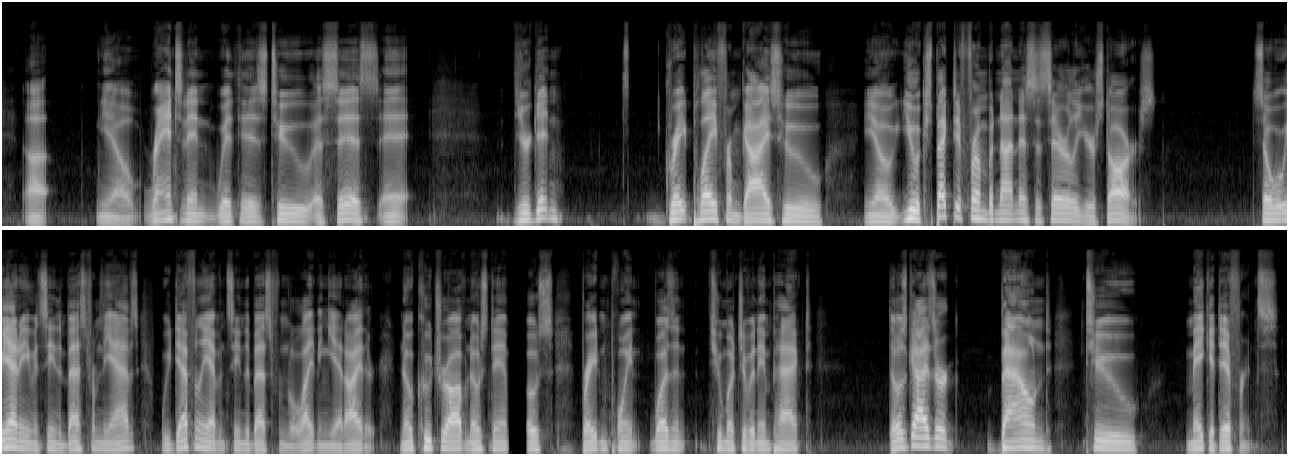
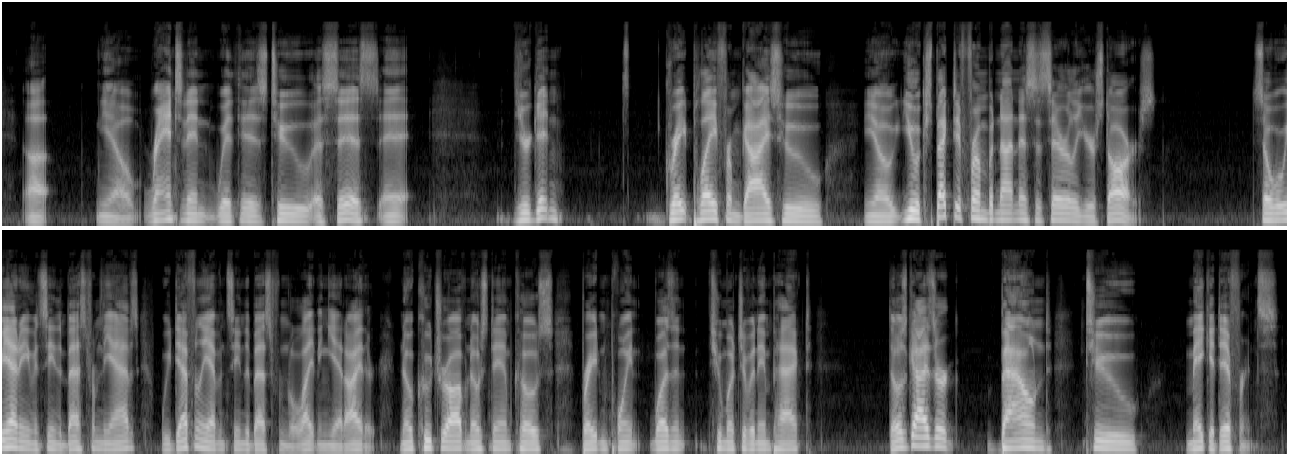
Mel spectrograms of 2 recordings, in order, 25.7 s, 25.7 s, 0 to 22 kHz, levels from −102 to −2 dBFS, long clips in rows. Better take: second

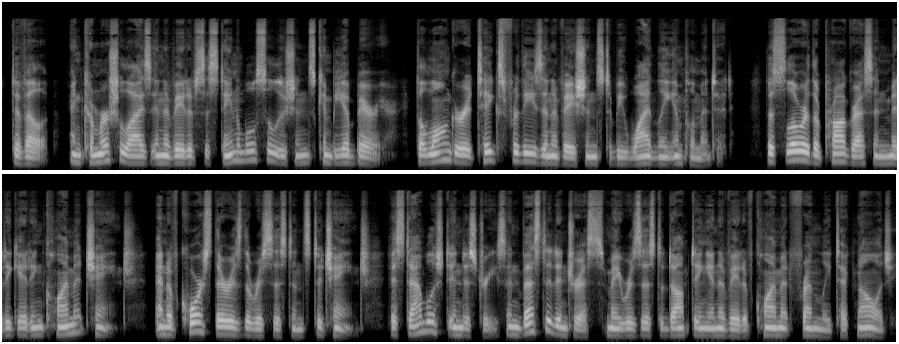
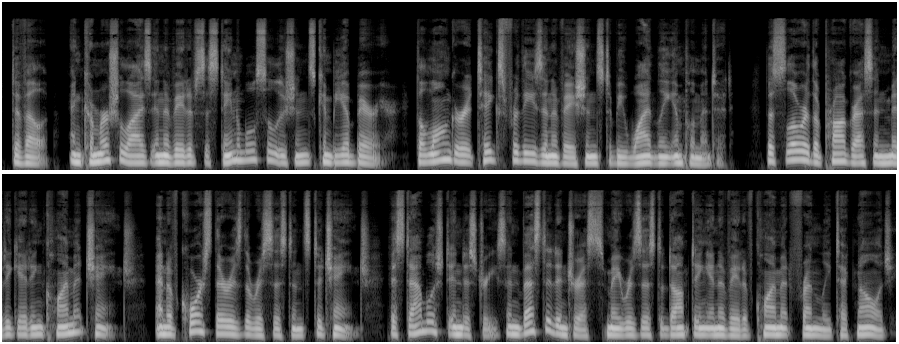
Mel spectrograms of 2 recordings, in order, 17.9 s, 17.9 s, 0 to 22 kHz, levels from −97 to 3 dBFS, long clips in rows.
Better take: second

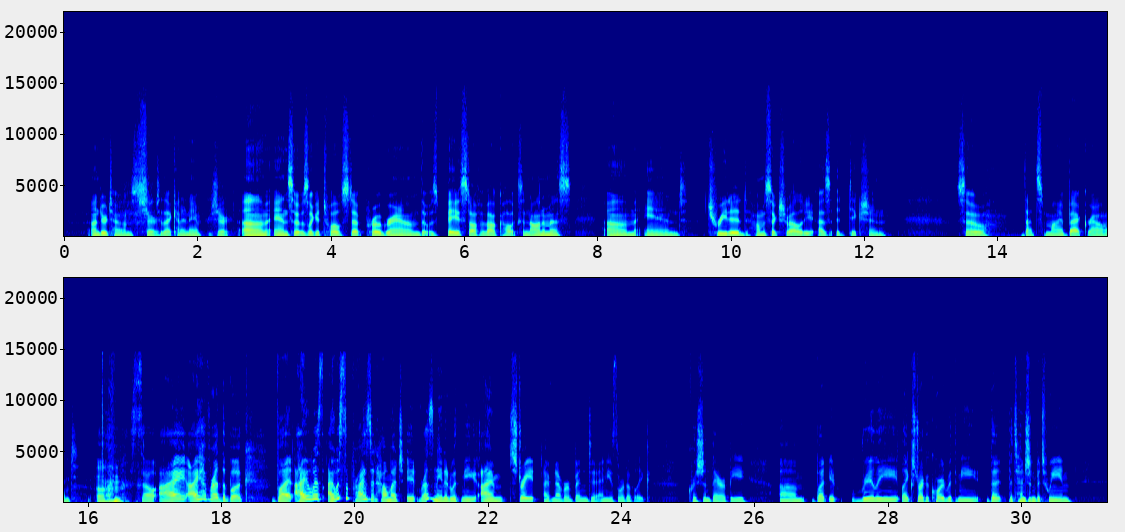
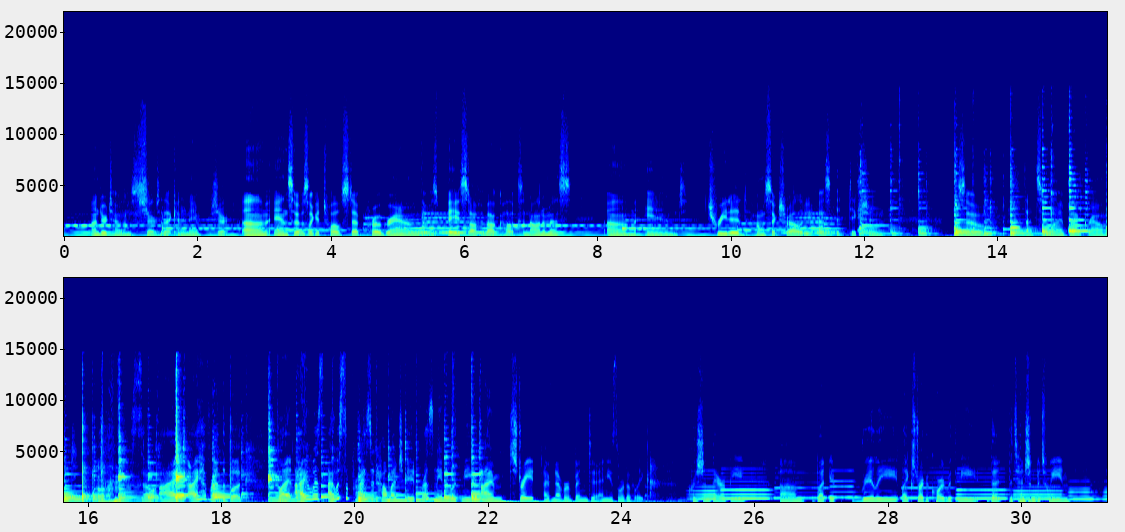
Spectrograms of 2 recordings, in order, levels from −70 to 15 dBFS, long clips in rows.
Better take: first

